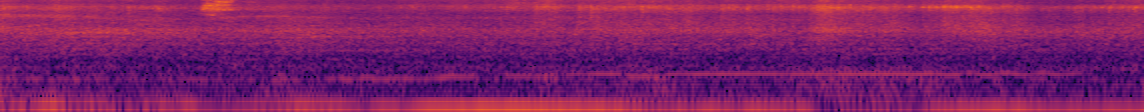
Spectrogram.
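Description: UD Croner garbage truck's diesel engine running, its note rising and falling a little.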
